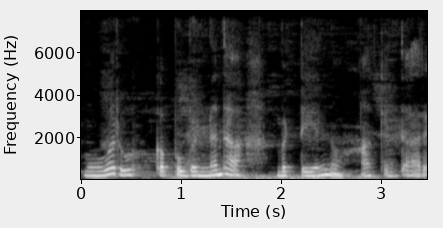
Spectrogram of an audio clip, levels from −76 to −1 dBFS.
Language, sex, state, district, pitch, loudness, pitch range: Kannada, female, Karnataka, Dakshina Kannada, 205 Hz, -16 LUFS, 200-235 Hz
